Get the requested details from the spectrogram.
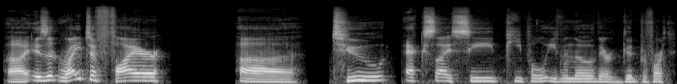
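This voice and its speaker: Middle-aged guy doing a casual live q&a, joking around, reads questions out loud. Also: a little high, slow. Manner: conversational and joking, reads questions aloud and acts out quoted speech. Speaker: host answering viewer questions.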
